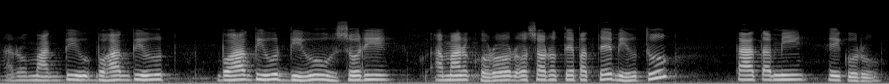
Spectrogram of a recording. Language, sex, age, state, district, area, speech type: Assamese, female, 30-45, Assam, Barpeta, rural, spontaneous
